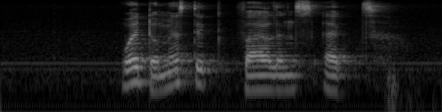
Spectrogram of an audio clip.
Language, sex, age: Zulu, male, 20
